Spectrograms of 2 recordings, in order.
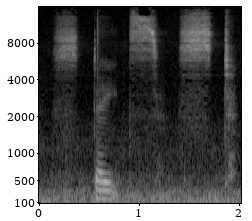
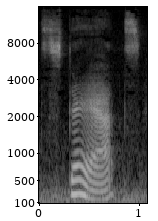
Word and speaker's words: states: Here's our T, A, T, E, S, states, eight. Remember the E is silent, but it is making this A say its second sound. So it's not United Stats, it's United States.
